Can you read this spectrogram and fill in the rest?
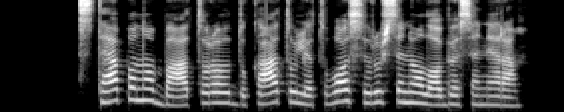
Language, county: Lithuanian, Klaipėda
